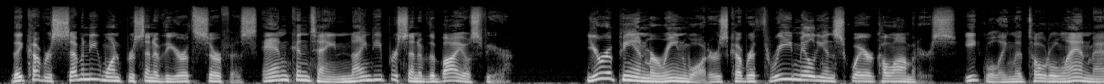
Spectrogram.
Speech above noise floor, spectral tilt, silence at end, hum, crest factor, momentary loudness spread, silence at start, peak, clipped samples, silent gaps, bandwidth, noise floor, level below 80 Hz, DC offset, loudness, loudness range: 26 dB; -5 dB/octave; 0 s; none; 16 dB; 6 LU; 0.1 s; 0 dBFS; under 0.1%; none; 16 kHz; -43 dBFS; -48 dBFS; under 0.1%; -17 LUFS; 2 LU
